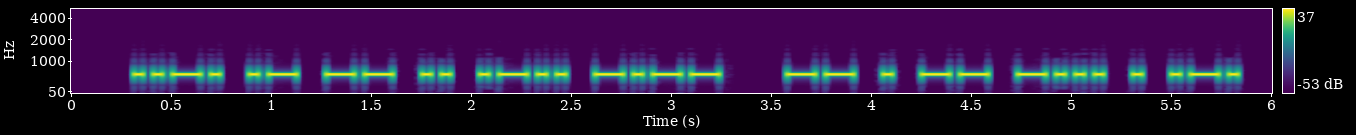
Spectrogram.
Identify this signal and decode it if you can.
Morse code, heard as a keyed tone, about 25 wpm, 600 Hz. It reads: FAMILY MEMBER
